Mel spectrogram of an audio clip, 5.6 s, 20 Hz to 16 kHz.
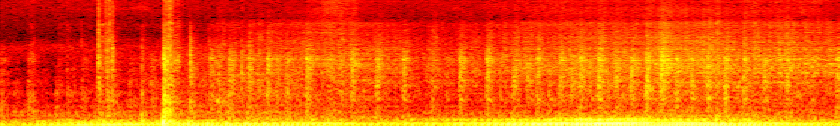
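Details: Naturally aspirated 2005 Subaru EJ253 flat-four idling with a steady low knock about four a second over the exhaust beat; suspected rod knock.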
